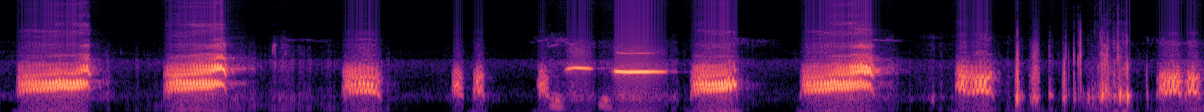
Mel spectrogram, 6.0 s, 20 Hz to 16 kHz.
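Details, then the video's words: Pet male Australian magpie, 9 months old, singing while perched on a stump in a garden pond: a run of harsh, croaking bursts, roughly one every half second, broken by a couple of short clear whistles. "Singing, My Beautiful Baby 9 Month Old Australian Magpie"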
